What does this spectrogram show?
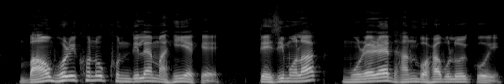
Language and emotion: Assamese, neutral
